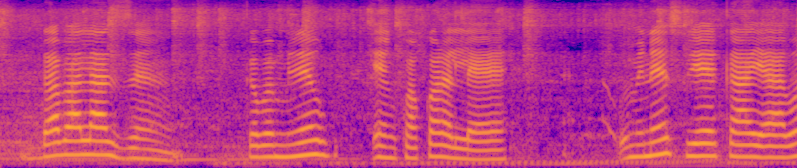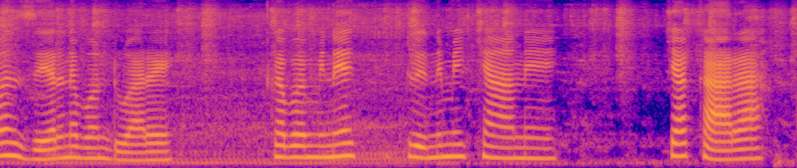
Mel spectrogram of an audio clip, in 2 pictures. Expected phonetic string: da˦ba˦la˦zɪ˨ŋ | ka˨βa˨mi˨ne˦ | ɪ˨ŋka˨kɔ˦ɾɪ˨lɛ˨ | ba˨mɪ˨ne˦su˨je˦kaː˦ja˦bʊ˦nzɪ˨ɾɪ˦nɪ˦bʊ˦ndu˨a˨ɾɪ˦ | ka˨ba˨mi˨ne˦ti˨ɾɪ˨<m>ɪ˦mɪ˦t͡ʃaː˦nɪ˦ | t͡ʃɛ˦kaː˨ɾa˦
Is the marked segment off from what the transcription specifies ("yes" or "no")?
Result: yes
